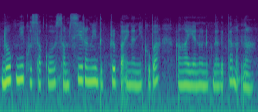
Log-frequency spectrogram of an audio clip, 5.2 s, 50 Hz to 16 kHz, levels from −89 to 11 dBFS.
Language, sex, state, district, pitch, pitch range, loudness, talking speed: Garo, female, Meghalaya, West Garo Hills, 215 Hz, 200-240 Hz, -18 LUFS, 105 wpm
